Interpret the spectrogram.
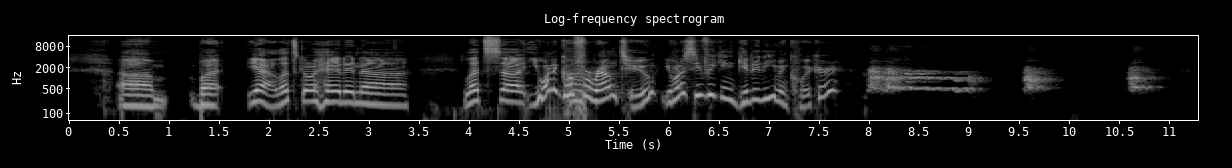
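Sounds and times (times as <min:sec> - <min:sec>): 
speech: 0:00.4 - 0:07.8
dog barking with howling and sharp barks: 0:08.0 - 0:10.0, 0:10.6 - 0:11.1.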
